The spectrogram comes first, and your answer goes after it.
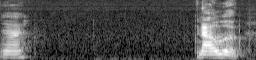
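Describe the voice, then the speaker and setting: A woman venting to camera in a profane monologue, angry and repetitive, swinging between shouting and low, subdued talk. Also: level tone, takes it slowly. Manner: angry, profane ranting with repeated phrases. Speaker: vlogger.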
